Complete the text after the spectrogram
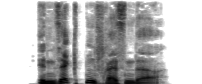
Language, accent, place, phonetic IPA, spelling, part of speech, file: German, Germany, Berlin, [ɪnˈzɛktn̩ˌfʁɛsn̩dɐ], insektenfressender, adjective, De-insektenfressender.ogg
- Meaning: inflection of insektenfressend: 1. strong/mixed nominative masculine singular 2. strong genitive/dative feminine singular 3. strong genitive plural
